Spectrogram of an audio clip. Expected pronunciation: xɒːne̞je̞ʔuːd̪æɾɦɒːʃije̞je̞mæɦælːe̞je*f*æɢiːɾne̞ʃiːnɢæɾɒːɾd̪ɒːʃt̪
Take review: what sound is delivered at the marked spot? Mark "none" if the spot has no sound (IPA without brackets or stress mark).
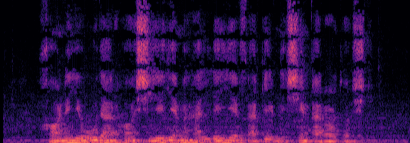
f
